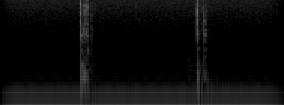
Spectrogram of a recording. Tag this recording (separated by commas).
Liquid, Drip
